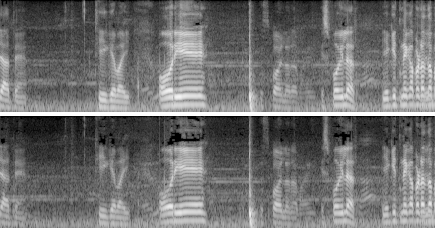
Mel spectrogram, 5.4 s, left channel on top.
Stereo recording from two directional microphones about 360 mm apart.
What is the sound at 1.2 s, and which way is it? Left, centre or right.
Speech, centre.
